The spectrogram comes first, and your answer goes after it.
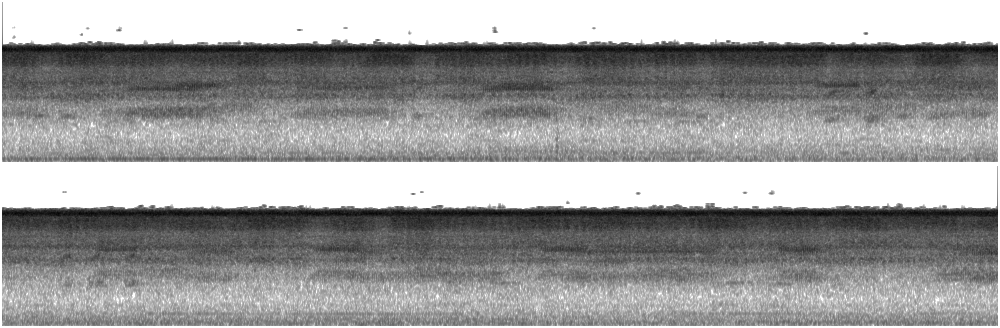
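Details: Male cicadas at dusk on a summer night in Georgia, USA, calling to draw females: an unceasing high, hissing drone, overlaid by repeated lower croaking pulses every couple of seconds.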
